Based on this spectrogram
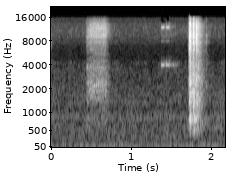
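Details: Canon non-STM lens autofocusing: two short, raspy, high-pitched whirring bursts as it hunts, then finds focus. The geared autofocus motor is noisy and very slow compared with an STM lens.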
